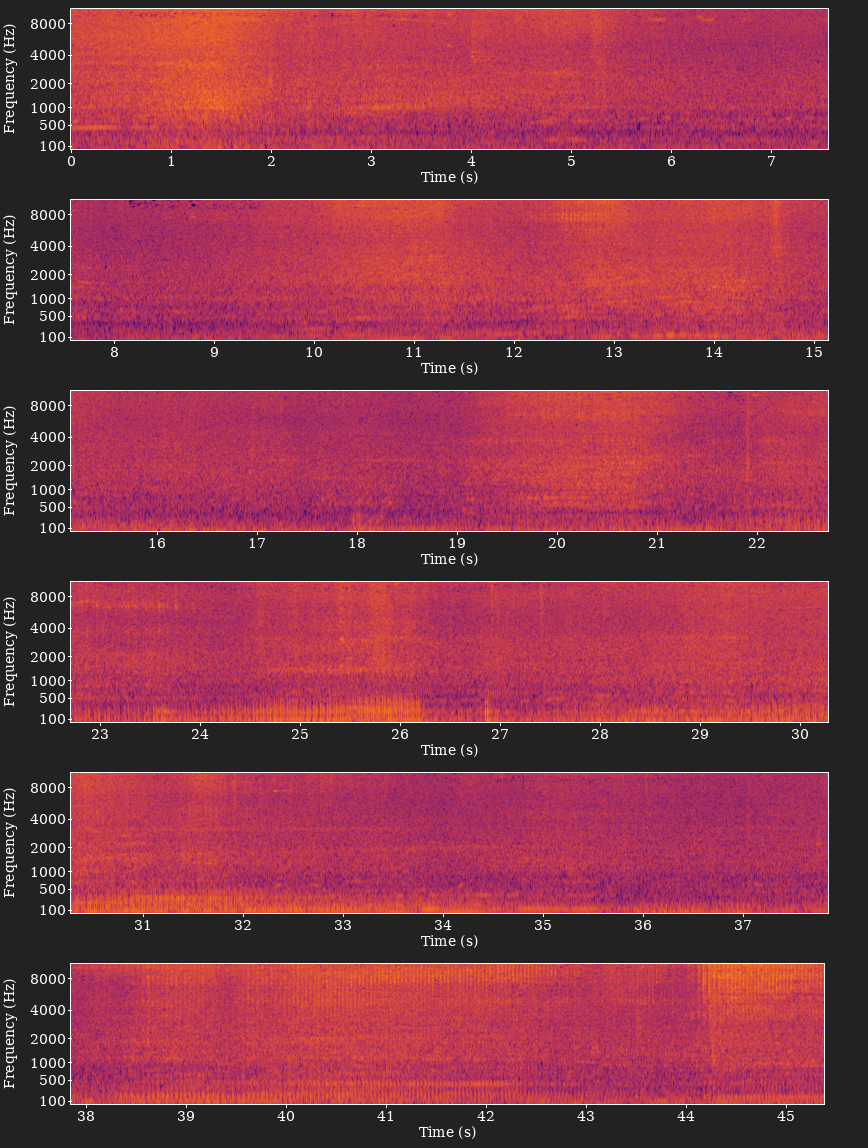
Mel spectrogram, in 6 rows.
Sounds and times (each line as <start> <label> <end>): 0.0 Medium traffic 45.3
